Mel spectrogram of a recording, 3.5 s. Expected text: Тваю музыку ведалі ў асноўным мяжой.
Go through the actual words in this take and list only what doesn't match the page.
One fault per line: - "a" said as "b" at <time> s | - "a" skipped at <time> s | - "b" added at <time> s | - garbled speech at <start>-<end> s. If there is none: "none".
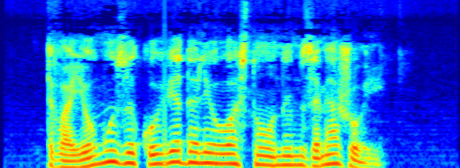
- "за" added at 2.4 s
